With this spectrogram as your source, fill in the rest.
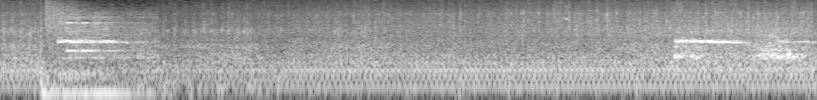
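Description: Tank treads clank and squeak as a tank drives.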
